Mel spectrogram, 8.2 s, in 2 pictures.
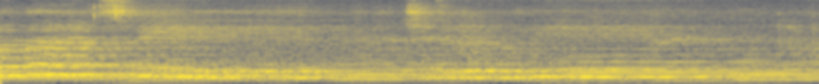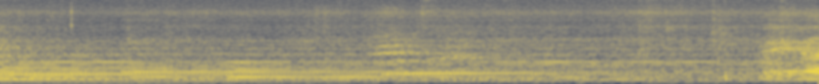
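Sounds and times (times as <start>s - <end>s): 
person singing: 0.0s - 4.4s.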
